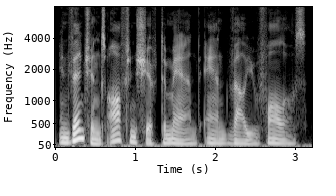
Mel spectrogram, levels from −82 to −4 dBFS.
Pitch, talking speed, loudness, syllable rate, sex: 95 Hz, 130 wpm, -19 LUFS, 4.3 syllables/s, male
